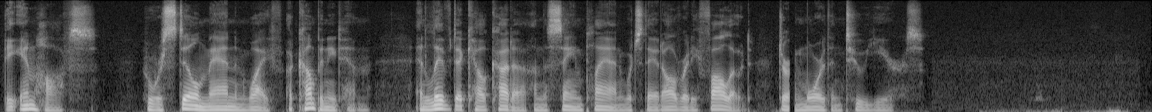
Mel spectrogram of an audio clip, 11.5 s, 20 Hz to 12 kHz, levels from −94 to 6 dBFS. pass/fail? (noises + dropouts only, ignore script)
fail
